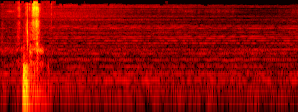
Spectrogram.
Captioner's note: laptop thumps closed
